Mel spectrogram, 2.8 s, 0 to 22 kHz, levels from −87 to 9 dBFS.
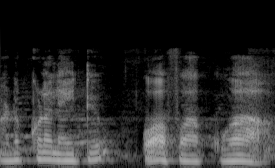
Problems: background conversations at intervals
